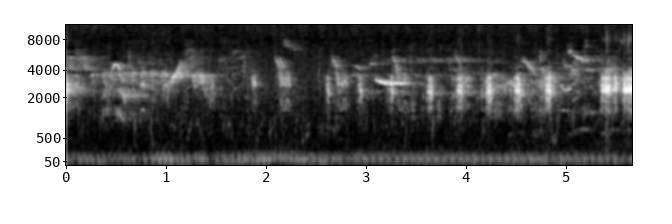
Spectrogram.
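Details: Kerak besi in lively song used as a master recording for training songbirds: soft whistled sweeps and slurred notes build into evenly spaced sharp chirps, louder at the close.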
